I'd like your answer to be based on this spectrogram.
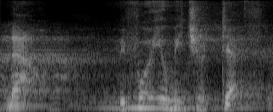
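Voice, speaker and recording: An actor playing a sadistic, theatrical horror film director in a video game, with flamboyant delivery and gleeful menace. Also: male voice, fairly low pitch, slow pace. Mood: nostalgic, sinister. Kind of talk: video game villain voice acting. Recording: echoing long reverb, music behind.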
